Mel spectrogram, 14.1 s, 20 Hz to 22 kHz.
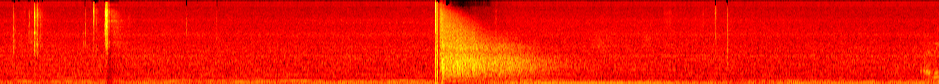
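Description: A single loud 9mm gunshot, a 147gr Winchester LE bonded JHP fired into clear ballistic gel, a sharp crack followed by a decaying echo, with faint clicks and handling noise beforehand.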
